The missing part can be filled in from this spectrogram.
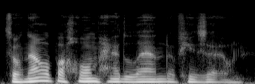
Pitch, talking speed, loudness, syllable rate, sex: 120 Hz, 190 wpm, -16 LUFS, 3.8 syllables/s, male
